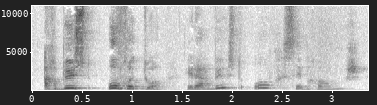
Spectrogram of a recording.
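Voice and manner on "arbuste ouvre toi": magic command. Acted. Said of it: "Tantari dit à l'arbuste".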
